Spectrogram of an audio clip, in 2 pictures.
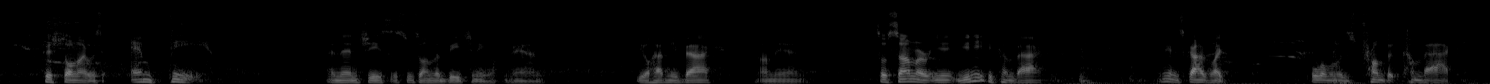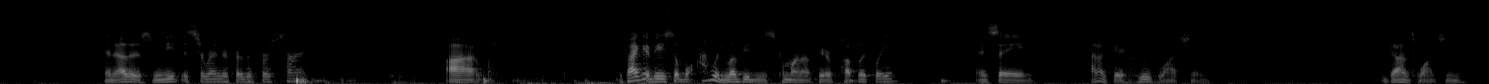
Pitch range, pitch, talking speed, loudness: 85-110 Hz, 95 Hz, 155 wpm, -47 LUFS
